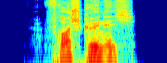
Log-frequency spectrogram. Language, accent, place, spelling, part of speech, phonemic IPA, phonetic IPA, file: German, Germany, Berlin, Froschkönig, noun, /ˈfʁɔʃkøːnɪç/, [ˈfʁɔʃkøːnɪk], De-Froschkönig.ogg
- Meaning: Frog Prince (fairy tale character, created by the Brothers Grimm)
